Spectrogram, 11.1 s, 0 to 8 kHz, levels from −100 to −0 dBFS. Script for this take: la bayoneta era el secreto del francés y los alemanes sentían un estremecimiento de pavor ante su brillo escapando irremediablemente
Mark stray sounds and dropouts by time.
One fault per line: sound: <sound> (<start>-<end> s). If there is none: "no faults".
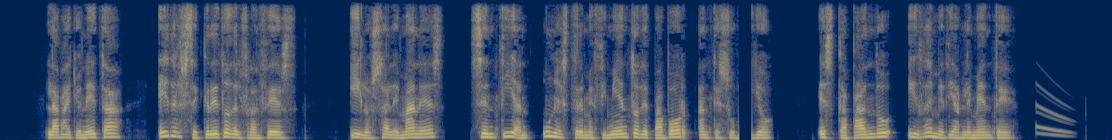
sound: dropout (7.4-7.5 s)
sound: chirp (10.4-10.8 s)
